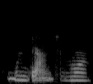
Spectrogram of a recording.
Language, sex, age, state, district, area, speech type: Nepali, female, 30-45, West Bengal, Kalimpong, rural, conversation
